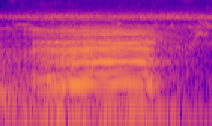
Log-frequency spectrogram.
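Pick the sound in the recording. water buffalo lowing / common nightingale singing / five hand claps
water buffalo lowing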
